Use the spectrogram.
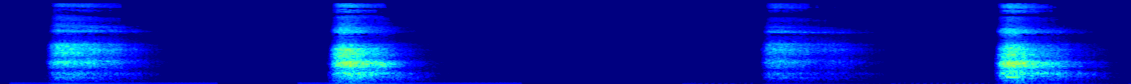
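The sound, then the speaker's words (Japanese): Four slow, deep breaths taken while trying to relax, each a soft, breathy rush lasting about a second, separated by quiet pauses of uneven length. The breaths sound alone, with no talk. “ゆっくりと深呼吸しなくちゃ。”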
